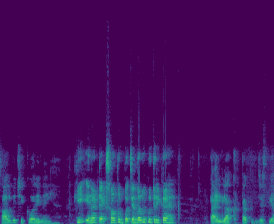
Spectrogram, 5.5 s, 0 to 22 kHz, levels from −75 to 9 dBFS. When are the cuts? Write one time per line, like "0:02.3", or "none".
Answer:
0:01.4
0:04.0

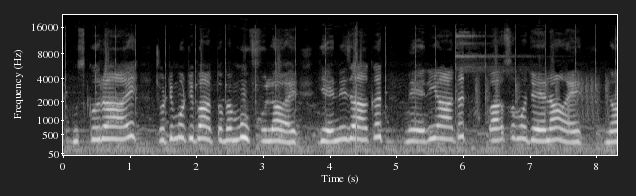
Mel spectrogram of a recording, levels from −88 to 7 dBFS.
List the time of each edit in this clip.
none

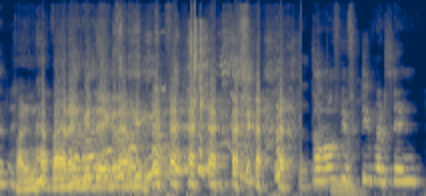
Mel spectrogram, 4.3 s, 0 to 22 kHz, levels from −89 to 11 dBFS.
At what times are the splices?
0:02.9

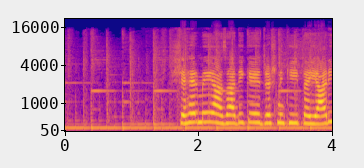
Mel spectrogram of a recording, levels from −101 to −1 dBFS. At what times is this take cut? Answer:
0:01.1

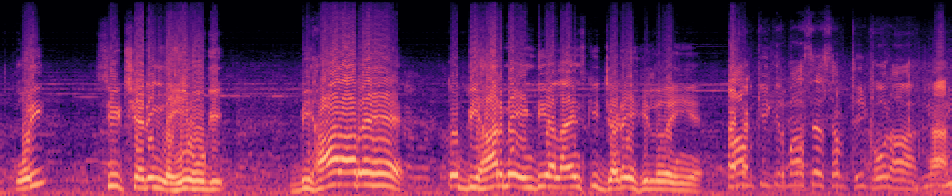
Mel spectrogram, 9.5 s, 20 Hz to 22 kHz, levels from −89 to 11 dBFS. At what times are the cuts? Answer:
0:07.2

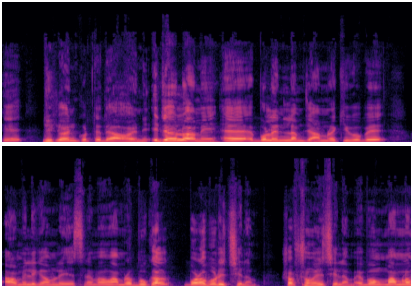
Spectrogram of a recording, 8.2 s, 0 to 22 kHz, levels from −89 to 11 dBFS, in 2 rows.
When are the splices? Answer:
none

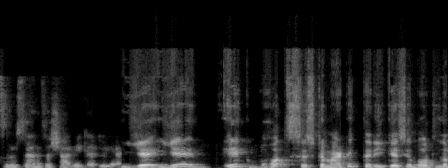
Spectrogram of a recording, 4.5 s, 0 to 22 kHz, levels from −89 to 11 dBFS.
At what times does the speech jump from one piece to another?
0:01.2

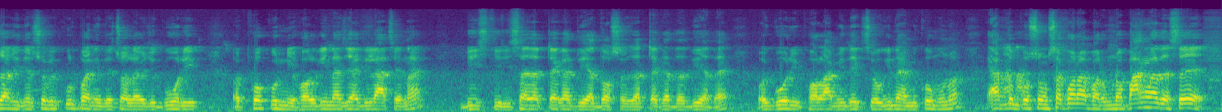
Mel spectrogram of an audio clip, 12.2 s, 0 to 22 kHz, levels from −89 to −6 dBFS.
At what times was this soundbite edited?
none

